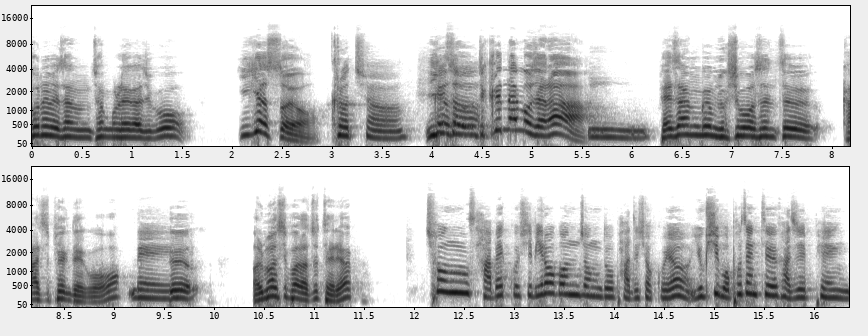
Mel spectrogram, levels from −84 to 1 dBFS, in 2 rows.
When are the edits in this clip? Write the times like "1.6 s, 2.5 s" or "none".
1.9 s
